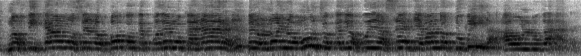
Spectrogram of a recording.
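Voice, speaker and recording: A male pastor preaching a fervent sermon in a church, often raising his voice to a shout. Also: very high-pitched, steady tone, fairly quick. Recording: echoey church from far off, faint noise.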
